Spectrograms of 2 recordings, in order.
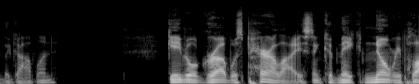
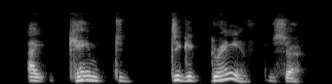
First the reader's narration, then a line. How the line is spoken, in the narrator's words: stammered Gabriel Grubb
